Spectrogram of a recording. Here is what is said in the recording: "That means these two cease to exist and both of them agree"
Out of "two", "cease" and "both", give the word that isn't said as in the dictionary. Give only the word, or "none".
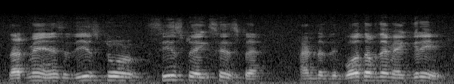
both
